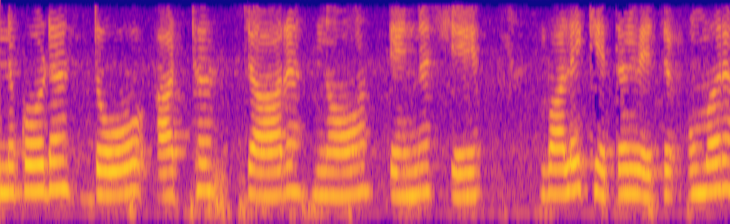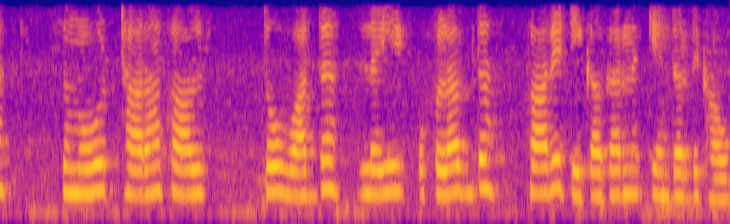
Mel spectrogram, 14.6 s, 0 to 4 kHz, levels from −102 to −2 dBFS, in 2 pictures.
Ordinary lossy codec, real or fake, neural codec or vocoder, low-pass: AAC, 24 kbps; real; none; 3.6 kHz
